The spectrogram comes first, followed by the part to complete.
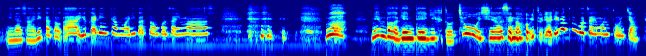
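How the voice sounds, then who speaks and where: Chatting from home with her live audience, a woman giggles frequently and thanks viewers throughout. She speaks high in her range, with a gravelly yet mellow voice.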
